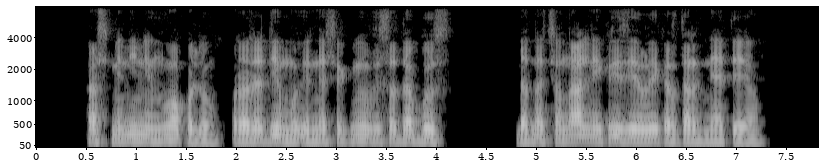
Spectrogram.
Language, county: Lithuanian, Vilnius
